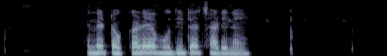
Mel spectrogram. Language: Odia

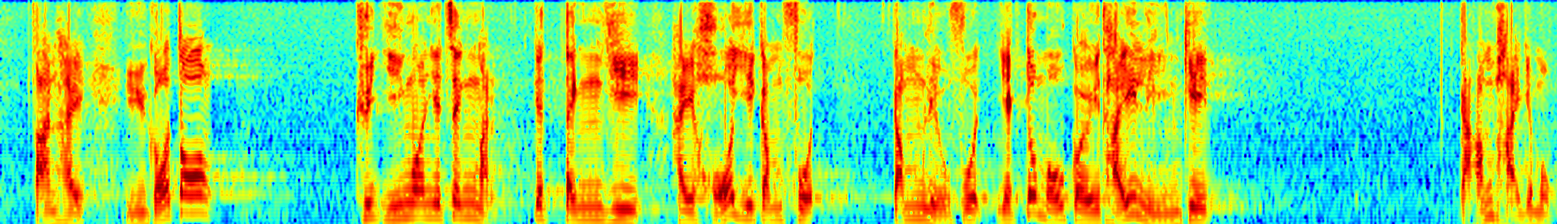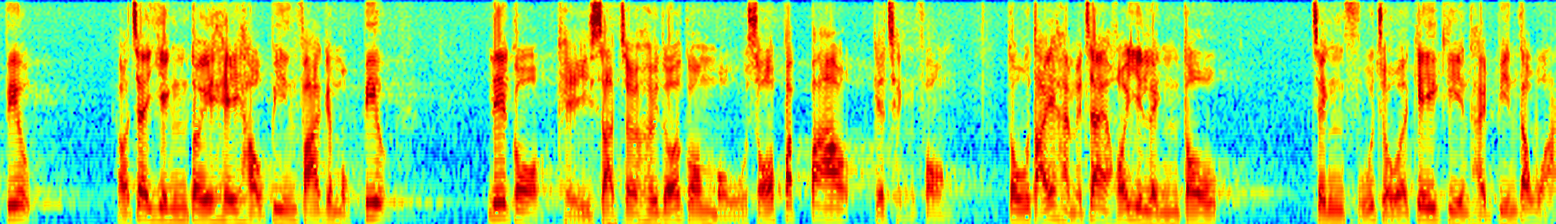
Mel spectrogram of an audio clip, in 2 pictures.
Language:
Cantonese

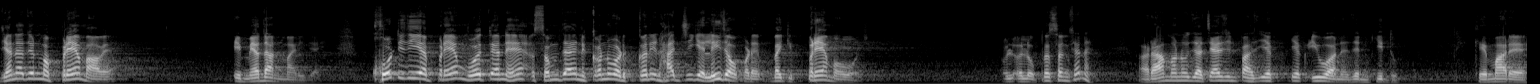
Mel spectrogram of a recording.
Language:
Gujarati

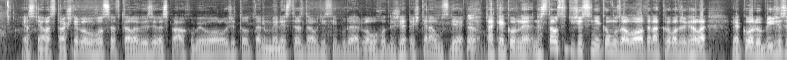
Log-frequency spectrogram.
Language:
Czech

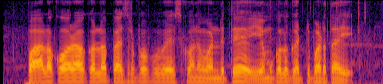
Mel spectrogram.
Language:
Telugu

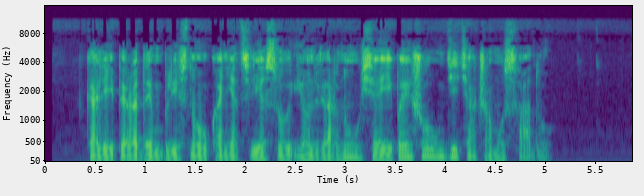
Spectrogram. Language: Belarusian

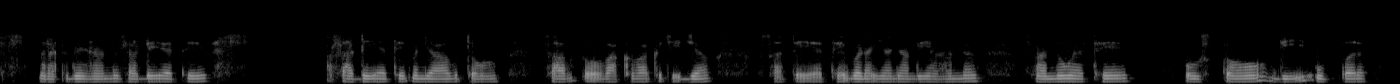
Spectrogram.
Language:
Punjabi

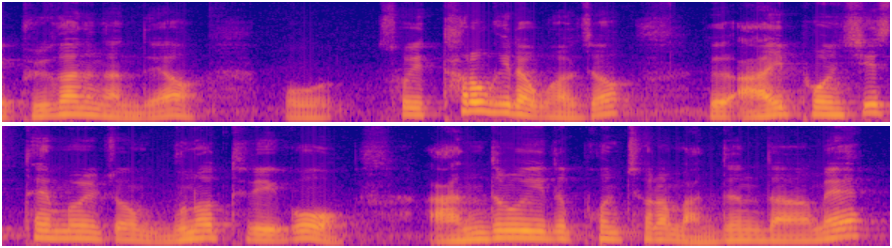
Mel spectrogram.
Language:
Korean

